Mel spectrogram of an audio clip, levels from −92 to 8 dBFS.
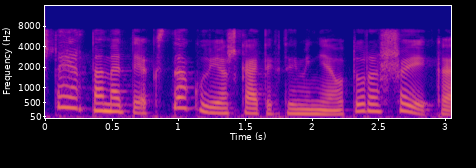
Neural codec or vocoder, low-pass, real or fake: codec, 16 kHz, 4 kbps, X-Codec, HuBERT features, trained on balanced general audio; 7.2 kHz; fake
